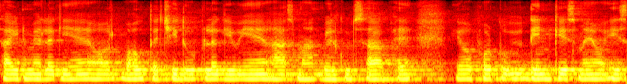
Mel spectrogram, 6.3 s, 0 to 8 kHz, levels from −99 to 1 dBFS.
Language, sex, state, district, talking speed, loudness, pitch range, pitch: Hindi, male, Himachal Pradesh, Shimla, 210 wpm, -16 LUFS, 125-130 Hz, 125 Hz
